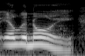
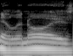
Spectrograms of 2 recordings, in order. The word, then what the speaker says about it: Illinois: My own state of Illinois. Hope you don't pronounce the S in Illinois.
